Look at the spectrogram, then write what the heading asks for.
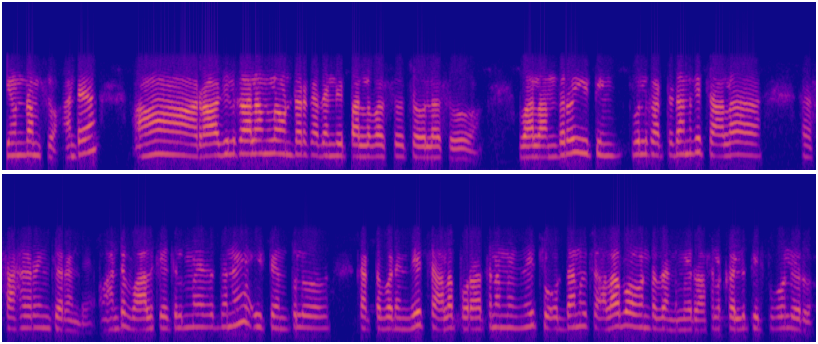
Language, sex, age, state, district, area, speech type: Telugu, male, 18-30, Andhra Pradesh, Eluru, rural, conversation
